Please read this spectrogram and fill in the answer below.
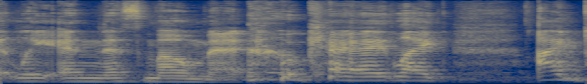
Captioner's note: laughs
